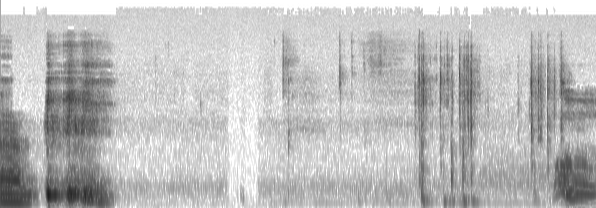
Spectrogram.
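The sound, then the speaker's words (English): Short, irregular bursts of computer keyboard typing, fairly quiet, following a brief throat-clearing sound and a pause, with a voice starting up at the very end. “Are you typing it up?”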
